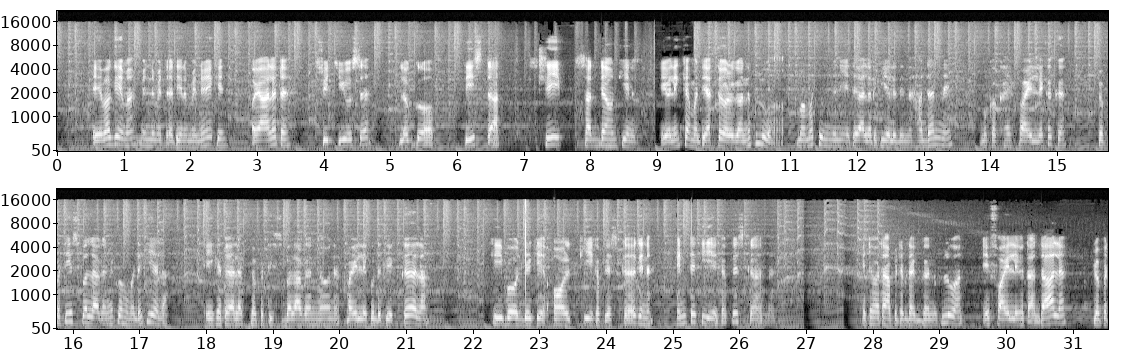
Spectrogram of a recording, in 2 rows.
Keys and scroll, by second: 26.8 alt+Return.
